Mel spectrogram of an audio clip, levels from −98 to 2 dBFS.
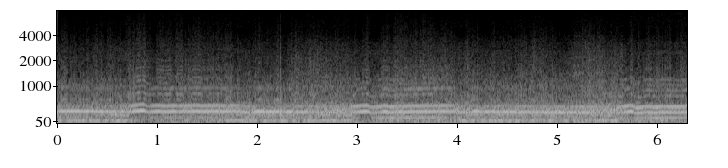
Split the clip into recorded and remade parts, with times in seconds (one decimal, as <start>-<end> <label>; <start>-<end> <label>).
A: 0.0-6.3 recorded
